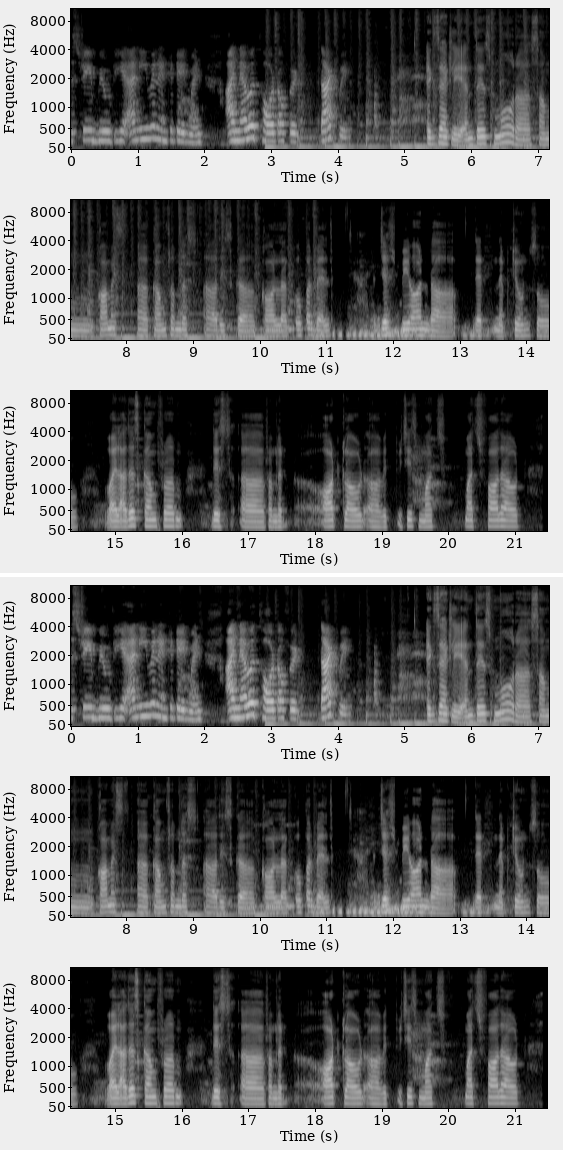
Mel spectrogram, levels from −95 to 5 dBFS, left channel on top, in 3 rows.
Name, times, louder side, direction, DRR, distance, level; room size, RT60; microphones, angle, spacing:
voice 1, 0.0-3.5 3.7-4.2 4.5-4.6 9.3-9.4 9.9-10.5 10.9-11.0 11.3-12.5 13.2-13.3, right 4 dB, 50° right, 0.4 m, -34 dB
sound 1, 2.9-11.0, equal, 35° left, 5.7 m, -44 dB
voice 2, 4.9-11.1 11.5-14.4 14.8-16.0 16.4-19.9 20.2-21.1, right 1 dB, 30° right, 3.9 m, -34 dB
head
